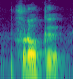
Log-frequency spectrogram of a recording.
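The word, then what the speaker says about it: 付録: 부록 발음은 후로크.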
